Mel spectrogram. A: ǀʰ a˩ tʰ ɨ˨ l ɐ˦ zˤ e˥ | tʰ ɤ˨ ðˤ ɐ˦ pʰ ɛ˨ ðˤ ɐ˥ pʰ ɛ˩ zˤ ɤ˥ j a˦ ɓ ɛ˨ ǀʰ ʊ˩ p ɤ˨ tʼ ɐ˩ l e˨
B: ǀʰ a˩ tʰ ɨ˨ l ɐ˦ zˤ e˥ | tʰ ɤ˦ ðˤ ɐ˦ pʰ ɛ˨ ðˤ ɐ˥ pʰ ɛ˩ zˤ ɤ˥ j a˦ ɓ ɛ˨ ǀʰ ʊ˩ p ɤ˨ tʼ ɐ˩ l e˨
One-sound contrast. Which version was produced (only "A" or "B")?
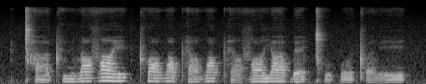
B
